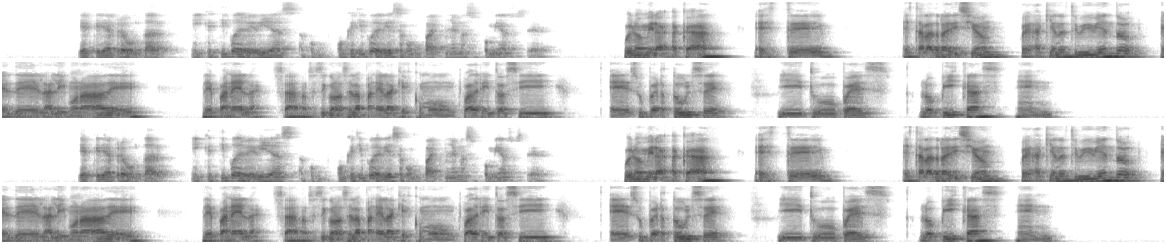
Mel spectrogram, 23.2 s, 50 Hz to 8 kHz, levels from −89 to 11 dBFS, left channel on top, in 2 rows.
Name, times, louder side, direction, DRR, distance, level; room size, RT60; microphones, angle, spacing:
voice 1, 0.8-1.6 1.9-5.4, right 1 dB, 80° right, 3.2 m, -32 dB
voice 2, 6.2-7.2 7.5-8.3 9.0-13.0 13.6-17.2 17.7-18.9 19.4-20.5 20.8-22.1, right 1 dB, 15° right, 0.8 m, -24 dB
10.5 x 7.0 x 9.3 m
head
